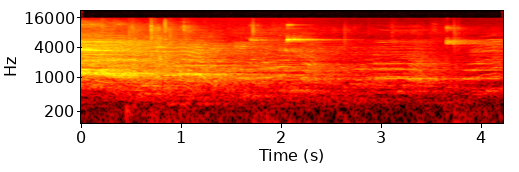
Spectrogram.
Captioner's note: whistle blowing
